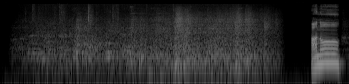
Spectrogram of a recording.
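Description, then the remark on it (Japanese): A train rumbles steadily into a station platform for several seconds, fading out, then a short, loud, tonal blast like a horn or whistle sounds. “この電車は甲子園へ行きますか？”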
